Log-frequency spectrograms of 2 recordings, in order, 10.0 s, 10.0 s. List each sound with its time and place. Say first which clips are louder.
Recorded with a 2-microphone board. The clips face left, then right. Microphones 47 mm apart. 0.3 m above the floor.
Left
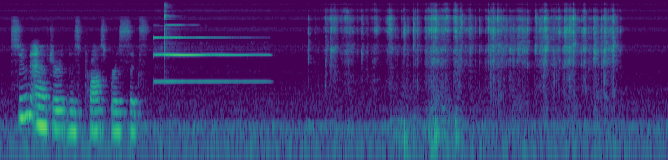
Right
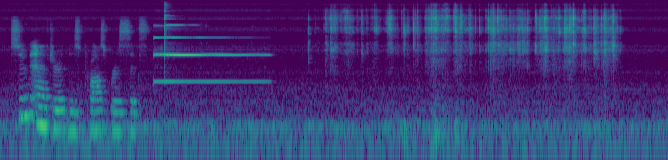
0.2 s a woman speaking: left 5 dB; 40° left (ahead or behind), 1.8 m
2.3 s a bell: even; 15° right (ahead or behind), 0.9 m
4.6 s crumpling: left 1 dB; 45° left (ahead or behind), 2 m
